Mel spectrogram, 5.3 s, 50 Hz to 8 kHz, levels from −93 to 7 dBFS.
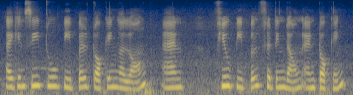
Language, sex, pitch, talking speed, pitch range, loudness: English, female, 230 Hz, 160 wpm, 215-250 Hz, -16 LUFS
